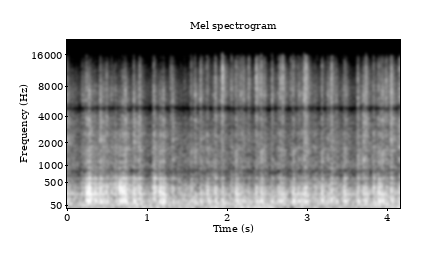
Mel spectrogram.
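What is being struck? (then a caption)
Wooden tabletop. Long natural fingernail tips of both hands tap rhythmically on a solid, flat, light wooden tabletop. The steady stream of mostly soft, quick taps has a dull, low woody knock with short decay and a faint bright click on top.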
